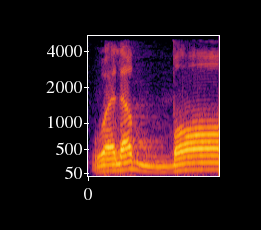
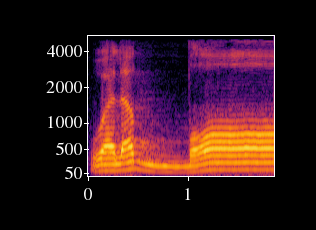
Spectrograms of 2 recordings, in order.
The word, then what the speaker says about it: ولا الضالين: بالنسبة لللام لابد أن تكون مشددة، بارك الله فيكم. ولا الضالين. يعني لامان، ننطق لامين، لام ساكنة وبعدها لام مكسورة، انتبهنا. أعود فأقول ولا الضالين.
